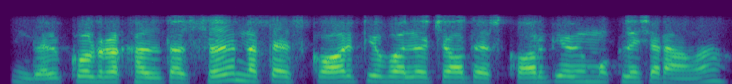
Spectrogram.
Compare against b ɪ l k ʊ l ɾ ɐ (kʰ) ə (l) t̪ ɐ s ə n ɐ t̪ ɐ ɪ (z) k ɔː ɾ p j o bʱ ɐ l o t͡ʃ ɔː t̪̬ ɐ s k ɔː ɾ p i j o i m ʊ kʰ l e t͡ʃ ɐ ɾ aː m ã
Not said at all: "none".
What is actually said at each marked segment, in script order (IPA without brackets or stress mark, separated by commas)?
kʰ, l, s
